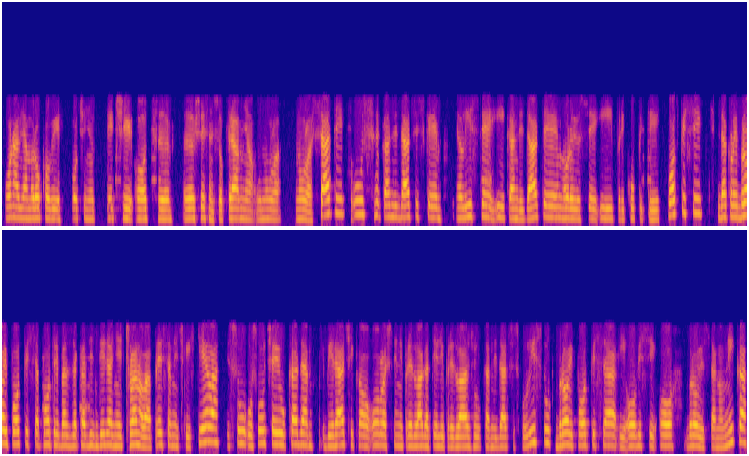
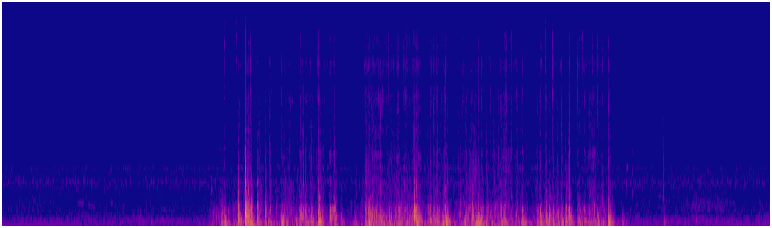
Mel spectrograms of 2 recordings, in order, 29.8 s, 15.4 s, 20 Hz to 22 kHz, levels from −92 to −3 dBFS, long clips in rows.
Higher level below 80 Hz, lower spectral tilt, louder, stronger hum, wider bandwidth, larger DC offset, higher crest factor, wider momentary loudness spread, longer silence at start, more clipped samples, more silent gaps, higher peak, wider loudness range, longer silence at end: about the same, -62 dBFS vs -62 dBFS; first, -11.5 dB/octave vs -8 dB/octave; first, -21 LUFS vs -49 LUFS; neither; second, 4.1 kHz vs 16 kHz; neither; second, 20 dB vs 30 dB; about the same, 10 LU vs 12 LU; second, 0.05 s vs 0.4 s; neither; neither; first, 0 dBFS vs -22 dBFS; second, 3 LU vs 9 LU; about the same, 0 s vs 0.05 s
